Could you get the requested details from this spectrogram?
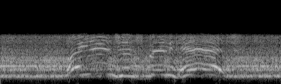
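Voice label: English damaged engine mood high; War Thunder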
